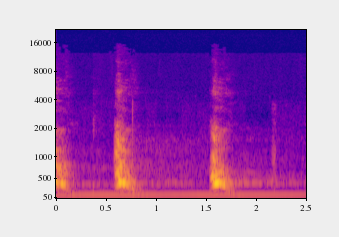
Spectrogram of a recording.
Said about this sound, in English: Sorry. Sorry. You got some loud dogs messing with you. They are. Well, I've noticed them kind of walk around the neighborhood. That's kind of why I was wondering if they're just loose dogs that you guys know.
